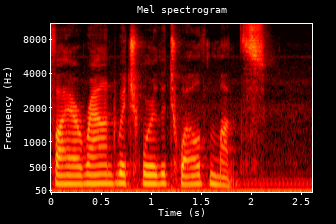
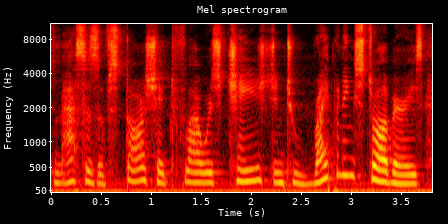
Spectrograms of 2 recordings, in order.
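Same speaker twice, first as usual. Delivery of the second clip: ordinary delivery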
